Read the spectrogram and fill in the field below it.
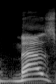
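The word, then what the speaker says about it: Mads: this jim uh a maz mickelson uh a a gentleman contactless nygaard commented on that video and said yeah you did pronounce it correctly uh the d is nice as ds should be really it was just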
